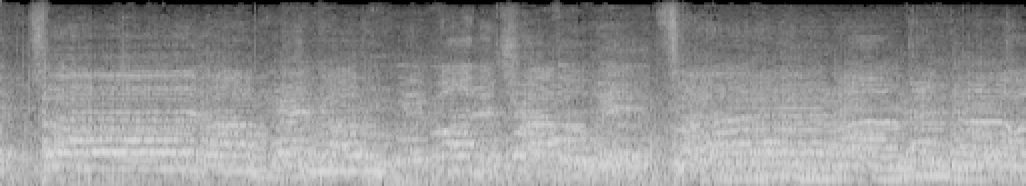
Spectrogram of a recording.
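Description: A group of people singing a song together without instruments, several voices holding and moving between notes continuously.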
